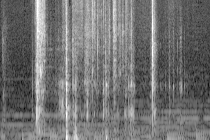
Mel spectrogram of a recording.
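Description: Several sharp clicks and taps of a tape measure being handled against a plastic mesh Wi-Fi unit, the loudest two within the first second and a half, over steady background music.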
